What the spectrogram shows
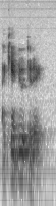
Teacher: You don't hear any T.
